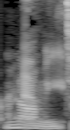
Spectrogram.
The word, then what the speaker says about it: NAMI: Is it pronounced NAMI? Is it NAMI? NAMI. – NAMI. Yes. Thank you.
